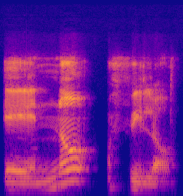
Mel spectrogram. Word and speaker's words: enófilo: Tenemos este nuevo término que es el enófilo, ¿ok? Con acento en la O, enófilo, ¿no?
